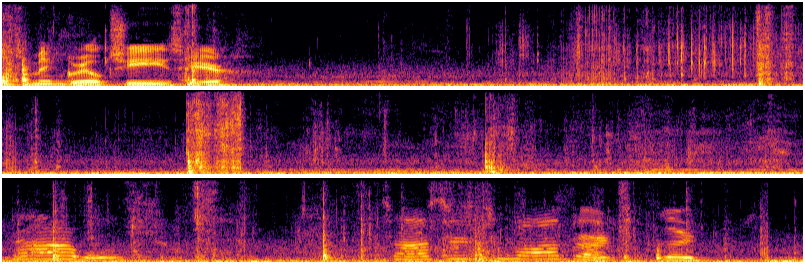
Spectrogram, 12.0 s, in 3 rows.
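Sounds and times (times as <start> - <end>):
low outdoor rumble: 0.0 - 12.0
man chewing sandwich: 1.4 - 7.8.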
